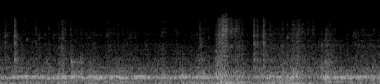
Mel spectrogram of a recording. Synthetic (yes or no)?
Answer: no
